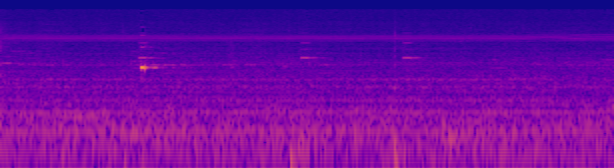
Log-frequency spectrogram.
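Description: Short beep from a press brake CNC controller's touchscreen about a second and a half in, then two faint, shorter beeps a second apart. A steady hum with a faint high whine runs underneath.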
